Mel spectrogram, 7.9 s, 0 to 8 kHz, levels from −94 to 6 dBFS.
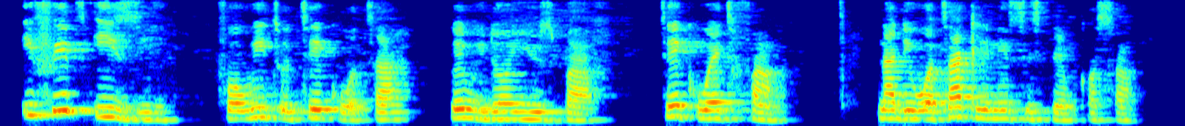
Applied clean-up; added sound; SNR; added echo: none; none; none; none.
